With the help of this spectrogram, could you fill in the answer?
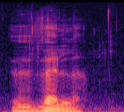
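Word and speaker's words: ذال: Et on la prononce, la lettre zel. Il faut sortir un petit peu la langue. Zel.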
